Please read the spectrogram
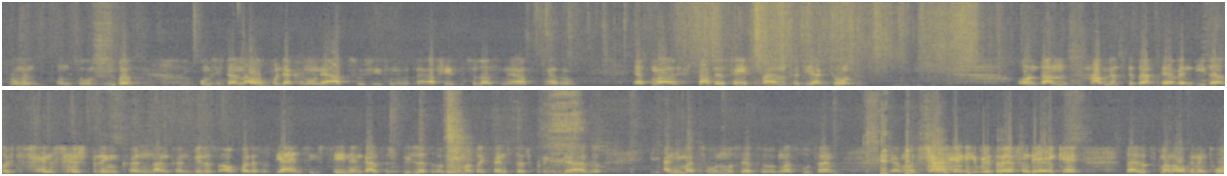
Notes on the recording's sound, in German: Wir lassen uns von technischen Problemen bei der Aufnahme und mangelnder spielerischer Qualität doch nicht schrecken! In angemessenem LowFi-Ambiente.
